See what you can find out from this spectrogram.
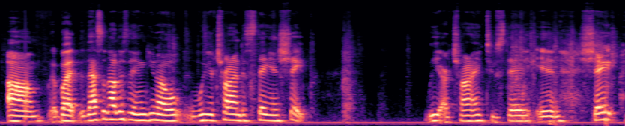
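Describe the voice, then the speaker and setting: Slow-talking woman, lowish voice. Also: slight background noise. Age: 50s. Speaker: host of a weight loss livestream. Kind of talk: casual livestream chat, replying to viewers.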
